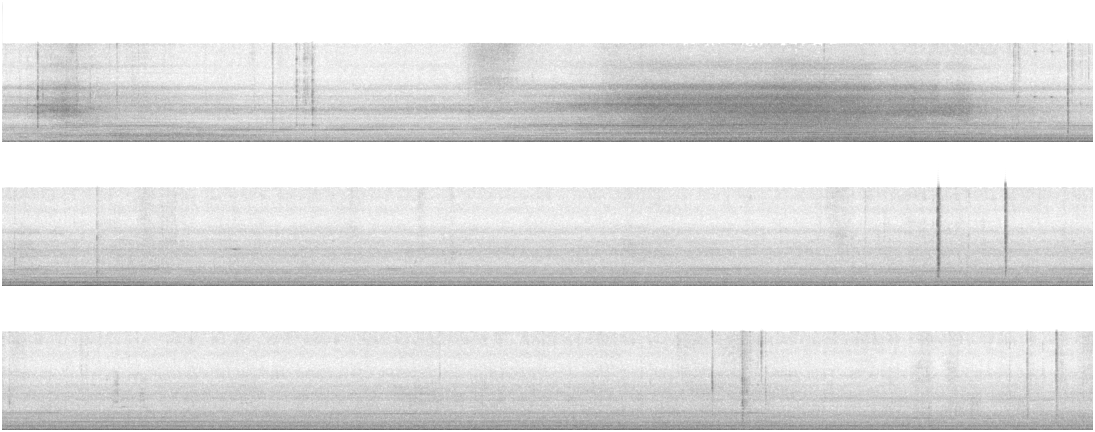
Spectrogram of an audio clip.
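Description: Car engine and road noise heard from inside the cabin as the car pulls away from a stop and accelerates to cruising speed. The engine note rises during the first ten seconds, then settles into a steady drone.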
